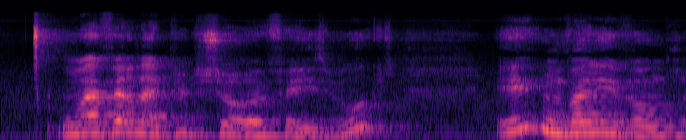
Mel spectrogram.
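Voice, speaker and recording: In a room with audible echo and noticeable background noise, a woman talks at a moderate pace with ordinary pitch variation. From France. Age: 30s. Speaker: entrepreneur. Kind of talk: casual chat.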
